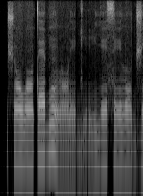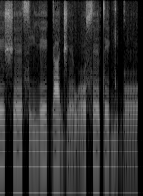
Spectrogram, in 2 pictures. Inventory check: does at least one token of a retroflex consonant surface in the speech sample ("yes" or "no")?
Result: no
